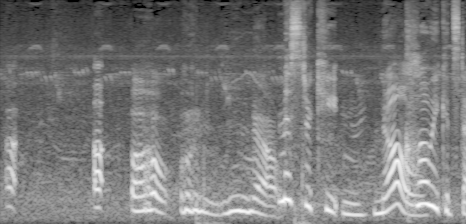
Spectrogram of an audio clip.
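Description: A young woman speaks persuasively, close by.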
